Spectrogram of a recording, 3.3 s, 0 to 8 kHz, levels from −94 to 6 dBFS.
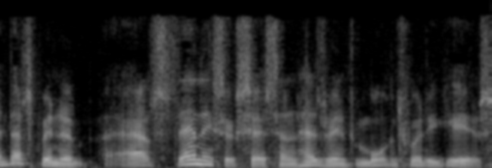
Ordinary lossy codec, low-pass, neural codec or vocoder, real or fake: MP3, 48 kbps; 7.2 kHz; codec, 16 kHz, 8 kbps, FunCodec, trained on Chinese and English, 25 frames a second; fake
